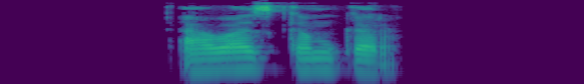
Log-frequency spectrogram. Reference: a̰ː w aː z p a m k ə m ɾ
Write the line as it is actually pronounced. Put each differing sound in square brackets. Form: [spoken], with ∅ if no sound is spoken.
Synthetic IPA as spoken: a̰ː w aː z [k] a m k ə [∅] ɾ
